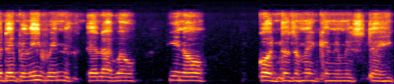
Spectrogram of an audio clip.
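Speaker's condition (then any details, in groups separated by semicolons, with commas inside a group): Cerebral palsy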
